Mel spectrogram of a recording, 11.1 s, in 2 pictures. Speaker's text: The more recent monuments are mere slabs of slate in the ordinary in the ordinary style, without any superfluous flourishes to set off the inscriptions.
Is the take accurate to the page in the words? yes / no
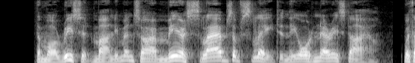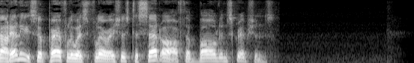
no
